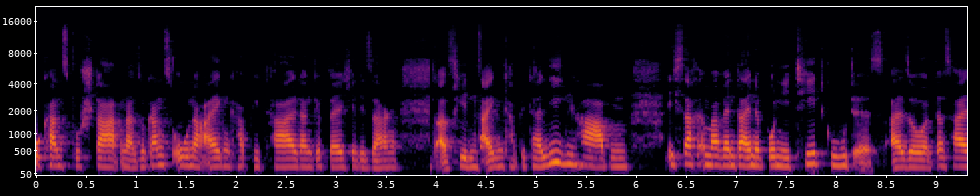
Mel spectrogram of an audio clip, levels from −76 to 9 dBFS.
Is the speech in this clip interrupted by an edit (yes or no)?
yes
